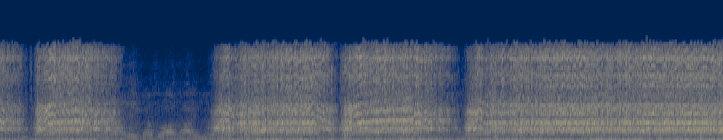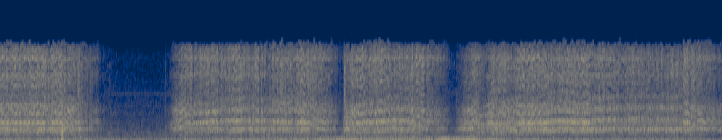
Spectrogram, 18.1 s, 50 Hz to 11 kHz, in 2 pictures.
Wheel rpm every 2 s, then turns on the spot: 90, 80, 120, 170, 210, 80, 170, 120, 190.
none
